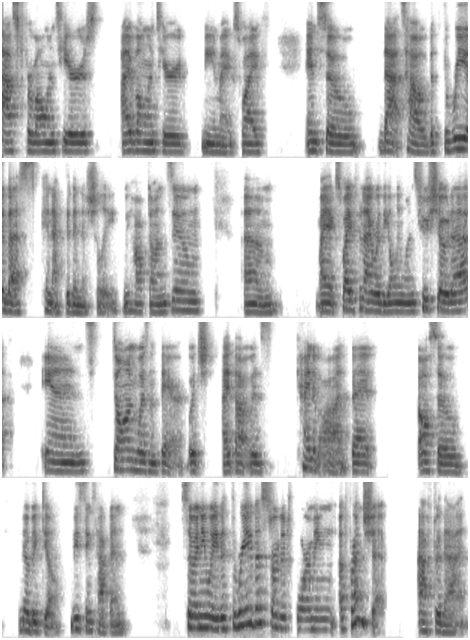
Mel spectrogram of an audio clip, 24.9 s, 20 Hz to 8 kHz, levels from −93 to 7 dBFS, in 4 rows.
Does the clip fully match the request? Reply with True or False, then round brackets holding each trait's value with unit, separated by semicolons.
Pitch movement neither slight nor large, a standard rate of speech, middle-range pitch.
True (3.8 semitones; 165 wpm; 165 Hz)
